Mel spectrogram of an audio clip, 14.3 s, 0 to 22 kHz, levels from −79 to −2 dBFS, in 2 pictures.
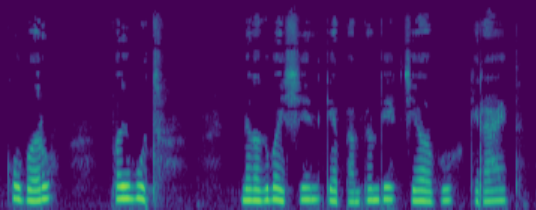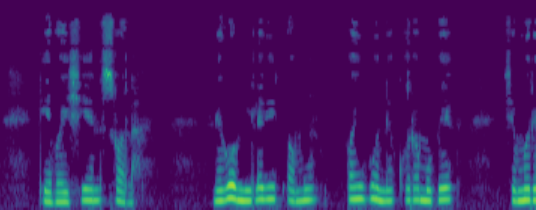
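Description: Throughout the speech, the sound is swirly, smeared and hollow, with blurred consonant attacks and nothing above 19.8 kHz. This is likely generation loss: repeated AAC-LC re-encoding, around seven passes at what sounds like 64 kbit/s, with quantisation noise and spectral holes accumulating.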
